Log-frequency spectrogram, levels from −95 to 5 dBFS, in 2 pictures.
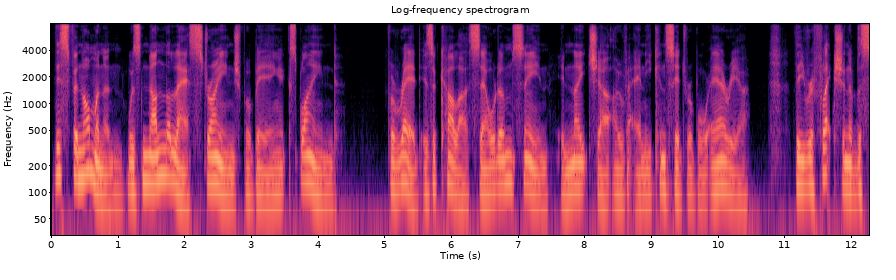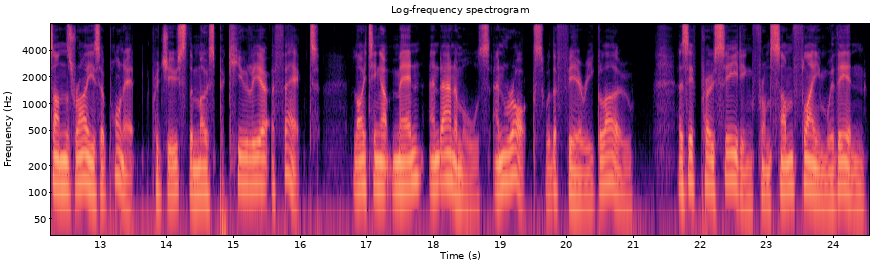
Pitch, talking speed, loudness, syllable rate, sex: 100 Hz, 130 wpm, -20 LUFS, 4.1 syllables/s, male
